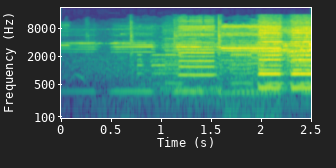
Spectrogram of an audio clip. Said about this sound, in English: Welcome to the honking capital of the world.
